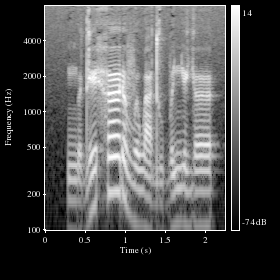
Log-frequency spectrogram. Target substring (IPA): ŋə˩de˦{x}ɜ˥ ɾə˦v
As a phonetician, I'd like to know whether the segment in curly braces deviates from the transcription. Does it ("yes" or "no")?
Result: yes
